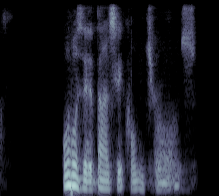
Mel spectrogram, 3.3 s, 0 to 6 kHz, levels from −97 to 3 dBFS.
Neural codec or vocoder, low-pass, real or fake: codec, 16 kHz, 1 kbps, FreqCodec, larger model; 5.4 kHz; fake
